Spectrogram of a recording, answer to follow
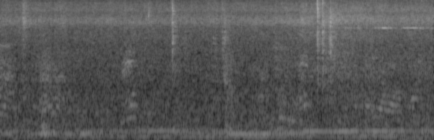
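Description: A knobby mountain bike tyre being worked onto its rim by hand, with a few short scrapes and creaks of rubber against the rim. A steady low hum runs underneath.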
